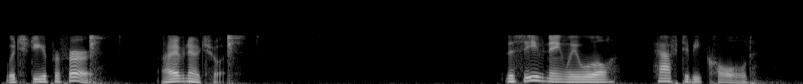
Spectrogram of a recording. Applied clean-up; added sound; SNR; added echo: none; Tambourine; 12 dB; none.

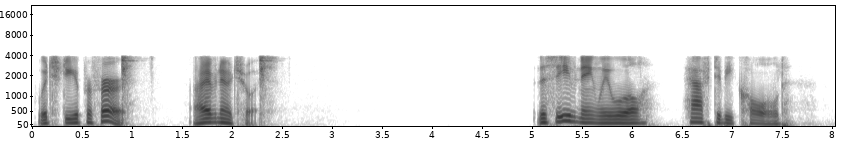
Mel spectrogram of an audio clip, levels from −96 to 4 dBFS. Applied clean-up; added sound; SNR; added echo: neural mask model RNNoise.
